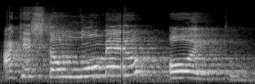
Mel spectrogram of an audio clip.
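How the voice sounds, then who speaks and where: A woman's voice: extremely high pitch, expressive, takes it slowly, a bit bright. A woman with a Brazilian Portuguese accent teaching a recorded lesson for children, coaxing them along by asking questions and answering them herself. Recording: echoey room with long reverb, faint noise.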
